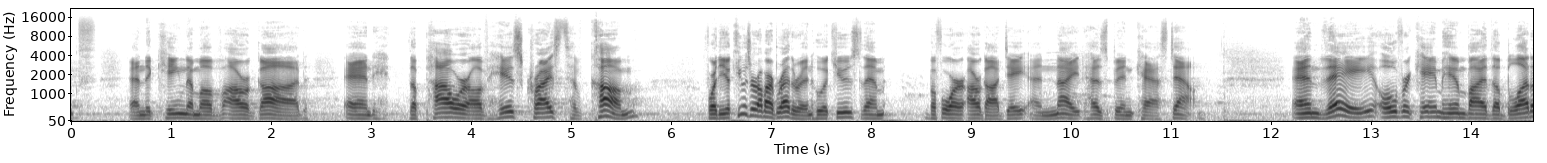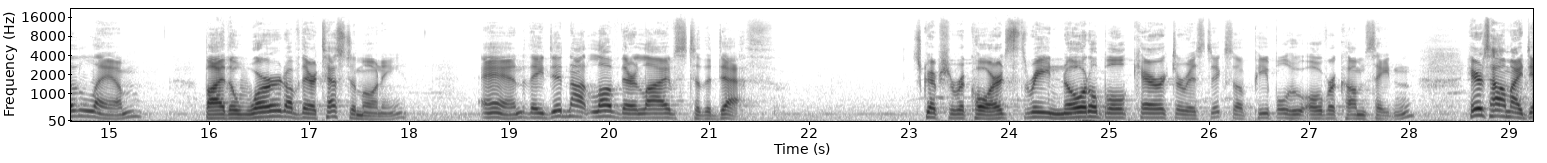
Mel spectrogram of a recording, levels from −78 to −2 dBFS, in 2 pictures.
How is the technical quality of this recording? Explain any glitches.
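One glitch stands out, a time-stretched section from 6.33 to 9.51 s. Software likely squeezed this stretch to fit a shorter length, playing it about 1.77 times faster while holding pitch by cutting out short slices of the waveform and joining what remained. The audio suddenly hurries at 6.33 s and sounds rushed, yet its pitch stays put. At 9.51 s the pace snaps back.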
